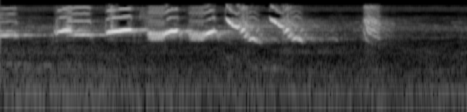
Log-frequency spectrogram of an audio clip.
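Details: Double-collared seedeater singing a Tui Tui Zel Zel style song used to teach young birds: clear whistled notes around a steady pitch, then quick descending slurred phrases and a final buzzy note, with a soft low hum beneath.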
